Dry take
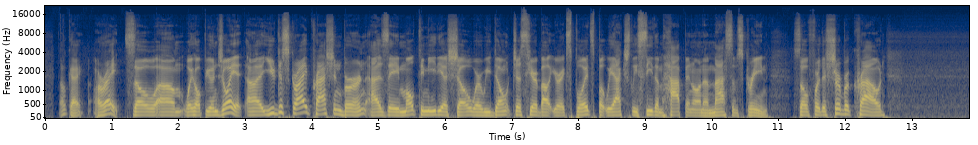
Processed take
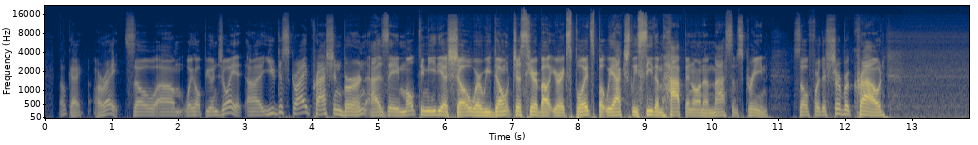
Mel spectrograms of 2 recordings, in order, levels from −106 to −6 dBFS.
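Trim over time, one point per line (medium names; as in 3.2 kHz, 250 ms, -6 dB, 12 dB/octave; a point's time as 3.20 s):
3.71 s -13.5 dB
4.22 s -6 dB
5.50 s -6 dB
6.09 s +1.5 dB
9.51 s +1.5 dB
10.08 s -6.5 dB
11.83 s -6.5 dB
12.29 s +1 dB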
